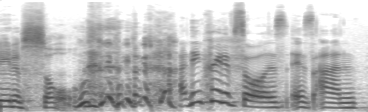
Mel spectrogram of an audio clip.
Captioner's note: both chuckle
